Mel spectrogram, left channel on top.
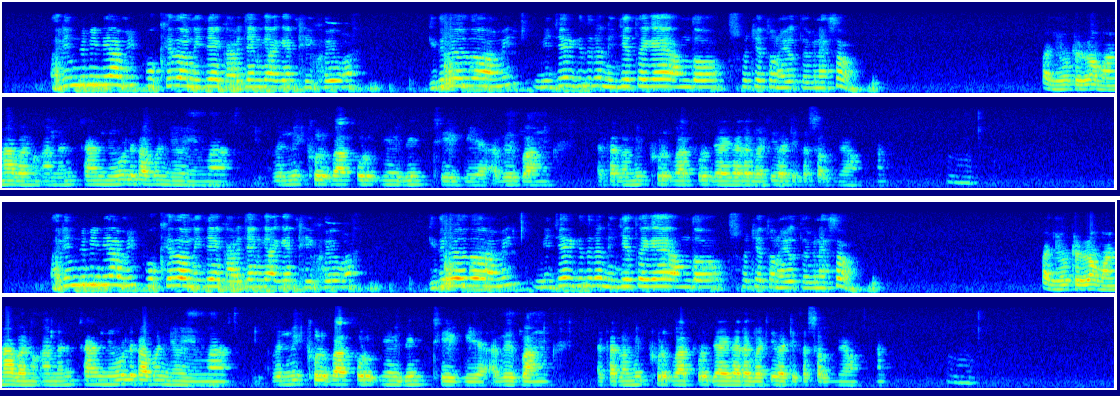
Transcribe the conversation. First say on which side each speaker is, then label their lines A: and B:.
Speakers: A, in the centre; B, on the right.
A: ᱟᱹᱞᱤᱧ ᱫᱚᱞᱤᱧ ᱞᱟᱹᱭᱟ ᱢᱤᱫ ᱯᱚᱠᱠᱷᱮ ᱫᱚ ᱱᱤᱡᱮ ᱜᱟᱨᱡᱮᱱ ᱨᱮᱭᱟᱜ ᱜᱮ ᱴᱷᱤᱠ ᱦᱩᱭᱩᱜᱼᱟ ᱜᱤᱫᱽᱨᱟᱹ
B: ᱦᱳᱭ
A: ᱫᱚ ᱟᱢᱤᱡ
B: ᱦᱳᱭ
A: ᱱᱤᱡᱮᱨ ᱜᱤᱫᱟᱹ ᱛᱮ ᱱᱤᱡᱮ ᱛᱮᱜᱮ ᱟᱢ ᱫᱚ ᱥᱚᱪᱮᱛᱚᱱ ᱦᱩᱭᱩᱜ ᱛᱟᱵᱤᱱᱟ ᱦᱮᱸ ᱥᱮ ᱵᱟᱝ
B: ᱦᱮᱸ ᱧᱩ ᱛᱮᱫ ᱢᱟᱱᱟ ᱵᱟᱹᱱᱩᱜᱼᱟ ᱢᱮᱱᱠᱷᱟᱱ ᱧᱩ ᱞᱮᱠᱟ ᱵᱚᱱ ᱧᱩᱭ ᱢᱟ ᱟᱵᱤᱱ ᱢᱤᱫ ᱯᱷᱩᱲᱩᱜ ᱵᱟᱨ ᱯᱷᱩᱲᱩᱜ ᱧᱩᱭ ᱵᱤᱱ ᱴᱷᱤᱠ ᱜᱮᱭᱟ ᱟᱵᱤᱱ ᱵᱟᱝ ᱱᱮᱛᱟᱨ ᱢᱟ ᱢᱤᱫ ᱯᱷᱩᱲᱩᱜ ᱵᱟᱨ ᱯᱷᱩᱲᱩᱜ ᱡᱟᱭᱜᱟᱟᱨᱮ ᱵᱟᱹᱴᱤ ᱵᱟᱹᱴᱤ ᱠᱚ ᱥᱳᱨ ᱧᱚᱝᱚᱜ ᱠᱟᱱᱟ
A: ᱦᱮᱸ <unintelligible>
